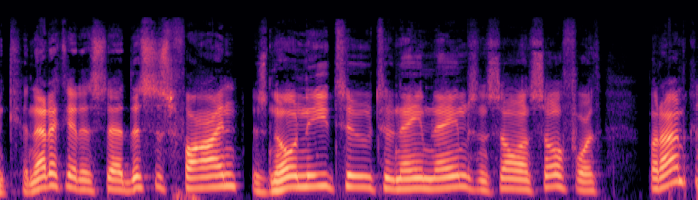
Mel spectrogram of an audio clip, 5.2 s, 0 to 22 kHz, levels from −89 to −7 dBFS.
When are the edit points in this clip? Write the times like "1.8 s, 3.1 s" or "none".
1.8 s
